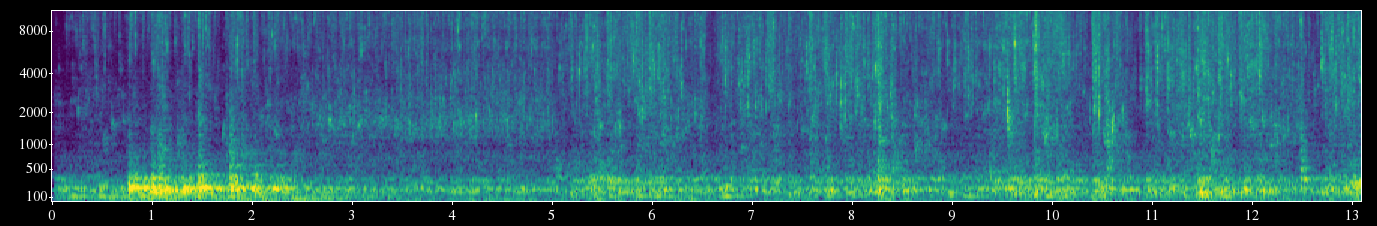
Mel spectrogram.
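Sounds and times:
hand car wash: 0.0 - 13.0.

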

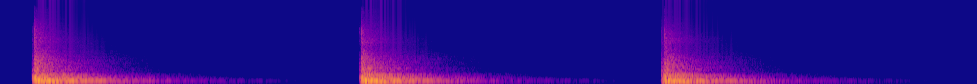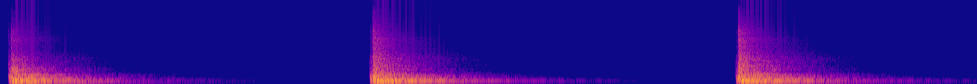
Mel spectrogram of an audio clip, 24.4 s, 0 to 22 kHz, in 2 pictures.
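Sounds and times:
28 inch taiko drum flam with soft beater far: 0.4 - 2.2, 4.5 - 6.1, 8.3 - 10.1, 12.3 - 13.9, 16.8 - 18.5, 21.4 - 23.2.

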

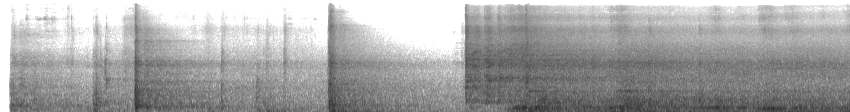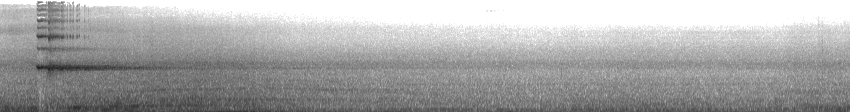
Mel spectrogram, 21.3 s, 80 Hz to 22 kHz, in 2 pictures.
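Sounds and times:
automobile leaving a parking garage: 5.8 - 21.2.

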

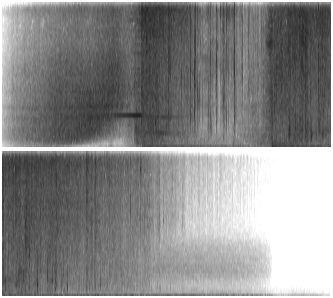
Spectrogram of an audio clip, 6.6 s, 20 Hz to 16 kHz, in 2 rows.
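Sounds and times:
ice spell frozen shockwave effect: 0.2 - 5.0.

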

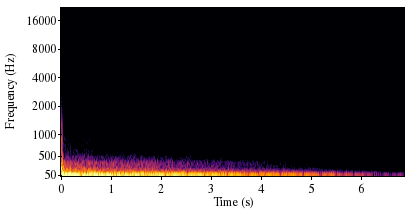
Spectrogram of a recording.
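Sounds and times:
cinematic boom hit: 0.0 - 3.5.

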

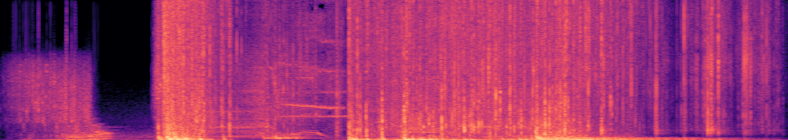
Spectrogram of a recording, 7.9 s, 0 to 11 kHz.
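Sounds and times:
ultimate ice spell effect: 1.6 - 7.8.

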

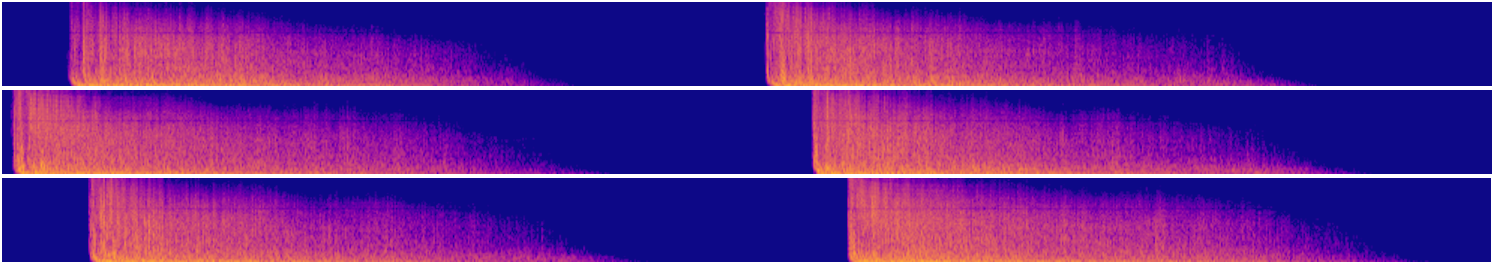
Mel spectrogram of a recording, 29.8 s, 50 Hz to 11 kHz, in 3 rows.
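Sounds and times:
large fusion detonation explosion: 0.5 - 3.4, 5.1 - 8.4, 10.0 - 13.2, 15.4 - 18.6, 20.5 - 23.7, 25.5 - 29.0.

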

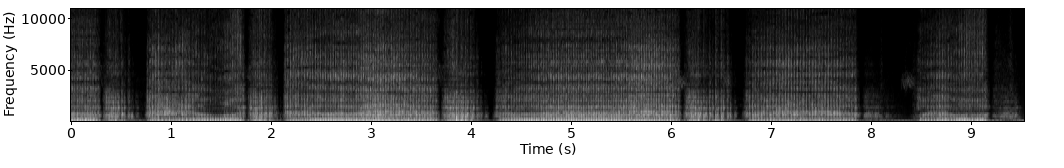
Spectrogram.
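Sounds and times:
female Bengal tiger growling and snarling: 0.0 - 9.5.

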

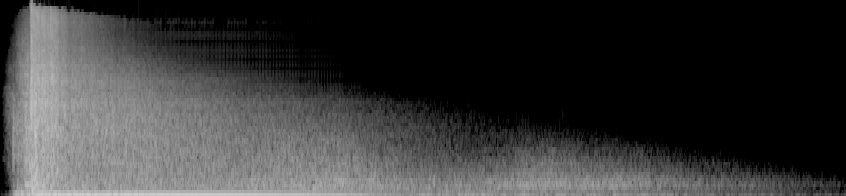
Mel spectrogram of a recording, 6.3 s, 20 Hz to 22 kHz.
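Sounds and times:
low sci-fi designed cinematic hit: 0.0 - 5.1.

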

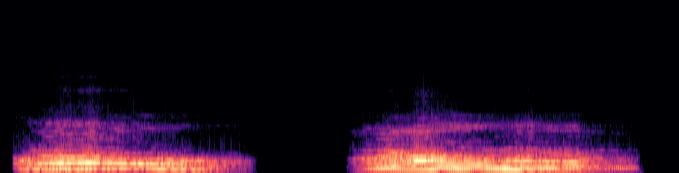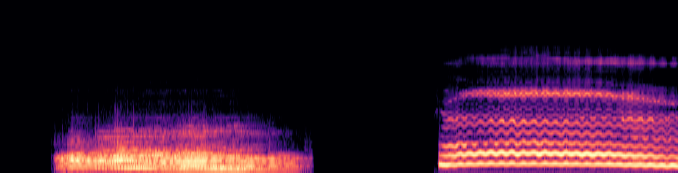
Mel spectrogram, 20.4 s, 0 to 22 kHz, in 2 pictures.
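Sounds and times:
spooky cartoon ghostly moans: 0.2 - 3.8, 5.2 - 9.6, 11.0 - 14.9, 16.8 - 20.3.

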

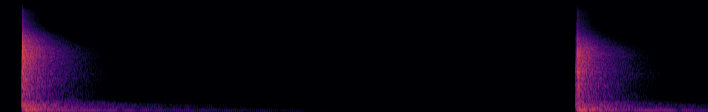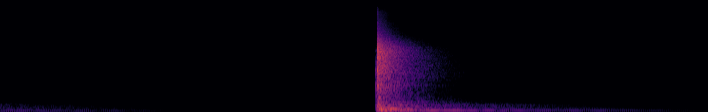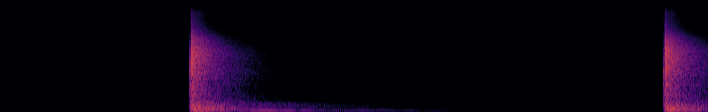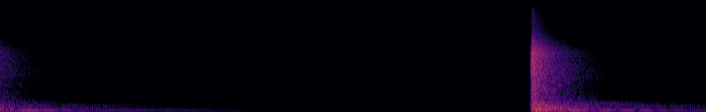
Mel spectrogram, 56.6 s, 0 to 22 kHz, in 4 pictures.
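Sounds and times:
40-inch concert bass drum flam with soft beater: 0.4 - 2.5, 11.5 - 13.6, 21.7 - 23.4, 32.1 - 34.3, 41.6 - 43.7, 53.1 - 55.7.

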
